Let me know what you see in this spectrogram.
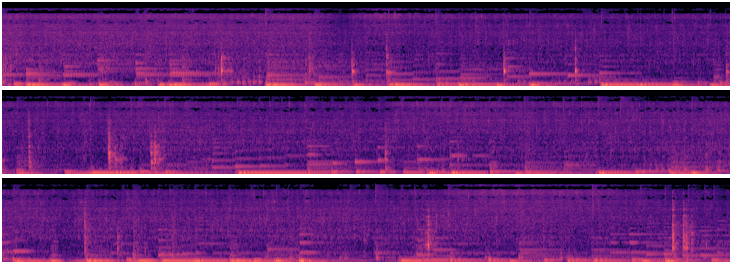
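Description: Shrimp sizzling in butter and oil in a nonstick frying pan as a wooden spatula stirs them, with a few sharp knocks of the spatula against the pan. Soft background music plays underneath.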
